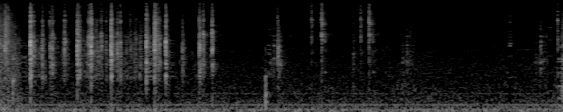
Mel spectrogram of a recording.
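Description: Rapid clicking keystrokes on a computer keyboard, close and crisp, coming in quick irregular bursts that thin out toward the end, with no talk.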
